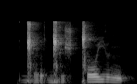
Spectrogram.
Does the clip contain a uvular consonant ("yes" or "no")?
no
